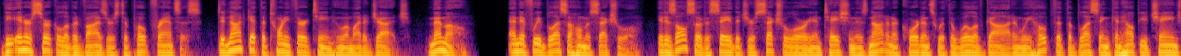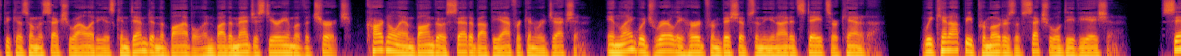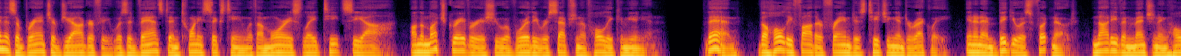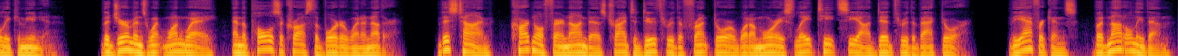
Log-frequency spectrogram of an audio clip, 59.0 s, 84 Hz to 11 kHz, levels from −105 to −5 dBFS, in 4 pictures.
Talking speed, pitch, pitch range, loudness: 175 wpm, 100 Hz, 90-115 Hz, -26 LUFS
